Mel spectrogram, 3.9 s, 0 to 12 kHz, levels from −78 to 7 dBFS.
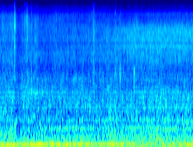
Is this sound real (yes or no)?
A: no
